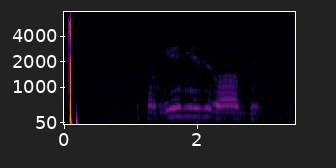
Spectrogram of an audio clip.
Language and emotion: Russian, sad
